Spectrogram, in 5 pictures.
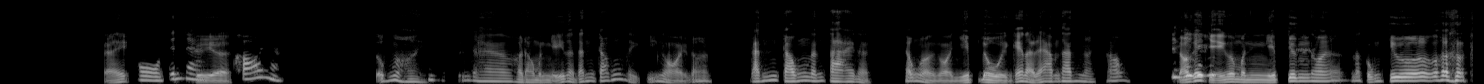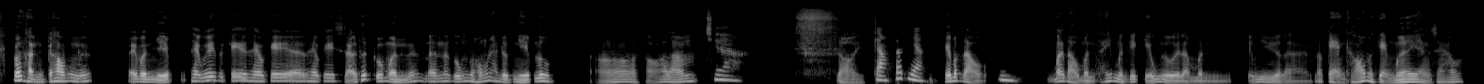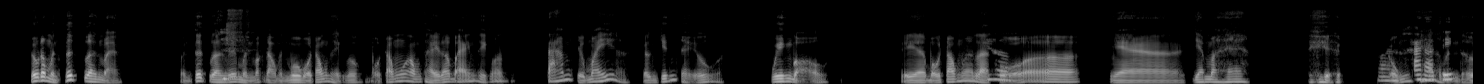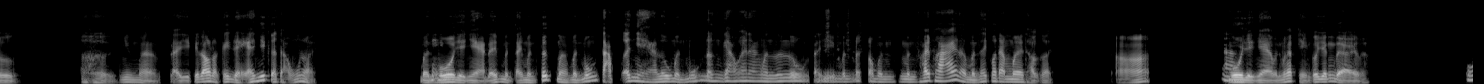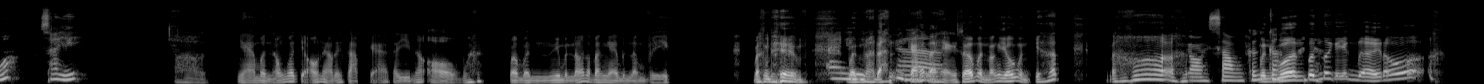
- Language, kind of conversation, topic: Vietnamese, podcast, Bạn có thể kể về lần bạn tình cờ tìm thấy đam mê của mình không?
- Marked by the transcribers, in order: other background noise; laugh; laughing while speaking: "có có"; unintelligible speech; inhale; laugh; laughing while speaking: "thì"; laughing while speaking: "quá"; laughing while speaking: "ban đêm mình mà đánh"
